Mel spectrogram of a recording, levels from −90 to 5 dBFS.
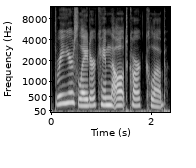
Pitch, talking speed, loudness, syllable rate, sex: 235 Hz, 175 wpm, -16 LUFS, 4.2 syllables/s, female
